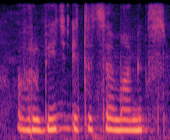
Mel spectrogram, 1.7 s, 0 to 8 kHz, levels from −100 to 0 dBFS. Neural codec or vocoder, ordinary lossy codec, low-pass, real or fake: vocoder, 22.05 kHz, 80 mel bands, WaveNeXt; none; 7.2 kHz; fake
